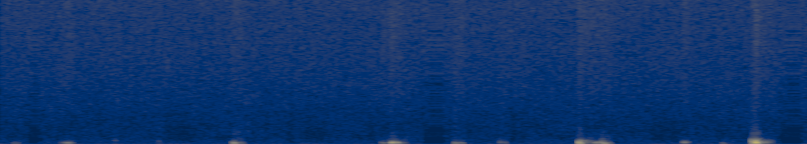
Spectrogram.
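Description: Faint, irregular low thuds as a whiteboard is wiped clean with a duster, the strokes knocking the board, getting louder toward the end.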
